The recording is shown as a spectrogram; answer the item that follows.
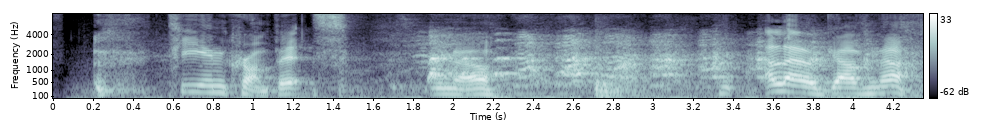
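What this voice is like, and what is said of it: Poor put-on British accent. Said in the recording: “I'm absolutely terrible at doing a British accent.”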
